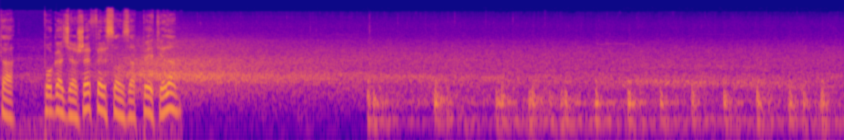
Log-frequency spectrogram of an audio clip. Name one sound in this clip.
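A large stadium crowd roars and slowly dies down.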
